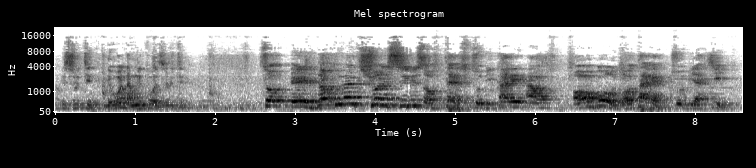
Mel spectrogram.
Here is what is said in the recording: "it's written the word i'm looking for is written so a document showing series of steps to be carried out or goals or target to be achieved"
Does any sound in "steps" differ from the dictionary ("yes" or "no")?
yes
